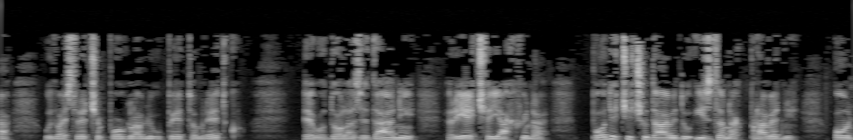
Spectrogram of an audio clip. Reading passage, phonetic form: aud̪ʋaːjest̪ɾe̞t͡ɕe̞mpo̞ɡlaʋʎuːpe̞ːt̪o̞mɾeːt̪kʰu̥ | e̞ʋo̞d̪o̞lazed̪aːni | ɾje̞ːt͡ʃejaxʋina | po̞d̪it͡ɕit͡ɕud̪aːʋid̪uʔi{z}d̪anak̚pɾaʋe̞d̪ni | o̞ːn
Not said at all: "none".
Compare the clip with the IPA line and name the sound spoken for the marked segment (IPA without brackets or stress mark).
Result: z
